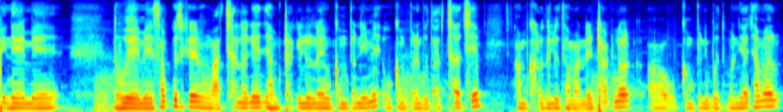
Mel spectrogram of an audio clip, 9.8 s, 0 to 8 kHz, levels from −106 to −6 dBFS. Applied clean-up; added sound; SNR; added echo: none; Explosion; 20 dB; none.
